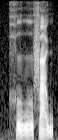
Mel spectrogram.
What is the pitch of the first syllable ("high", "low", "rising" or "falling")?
low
